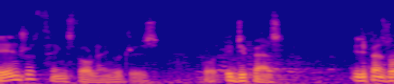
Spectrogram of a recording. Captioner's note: laughter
